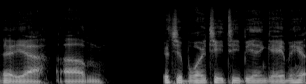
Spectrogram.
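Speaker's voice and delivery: very low, soft, laid-back intro; off-camera real voice. Acted. Streamer met on the street introduces himself, low casual voice. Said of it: "you hear me on the streets".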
